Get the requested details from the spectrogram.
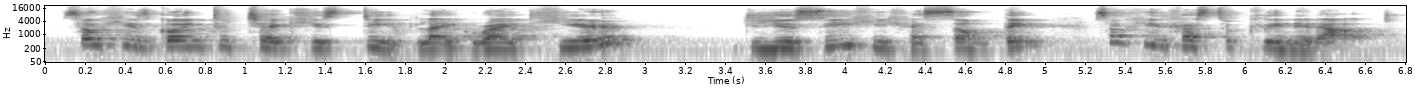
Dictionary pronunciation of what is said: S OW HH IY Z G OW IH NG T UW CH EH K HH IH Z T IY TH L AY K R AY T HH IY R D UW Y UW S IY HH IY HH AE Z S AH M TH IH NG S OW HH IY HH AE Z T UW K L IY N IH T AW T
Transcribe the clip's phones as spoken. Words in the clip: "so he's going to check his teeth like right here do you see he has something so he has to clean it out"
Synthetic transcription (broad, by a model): S OW HH IY Z G OW IH NG T UW CH EH K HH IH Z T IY T L AY K R AY T HH IY R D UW Y UW S IY HH IY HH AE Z S AH M TH IH NG S OW HH IY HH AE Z T UW K L IY N IH T AW T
